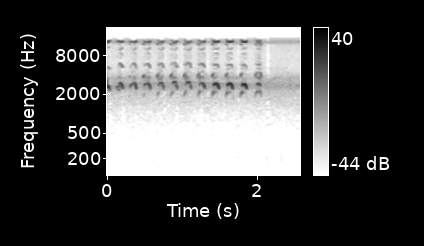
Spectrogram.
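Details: Osprey at a Hellgate Canyon nest in Missoula, Montana, on June 8, 2018, where the male is feeding chicks. About ten clear, whistled chirps come in a fast, even series and then stop, leaving only a faint hiss.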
